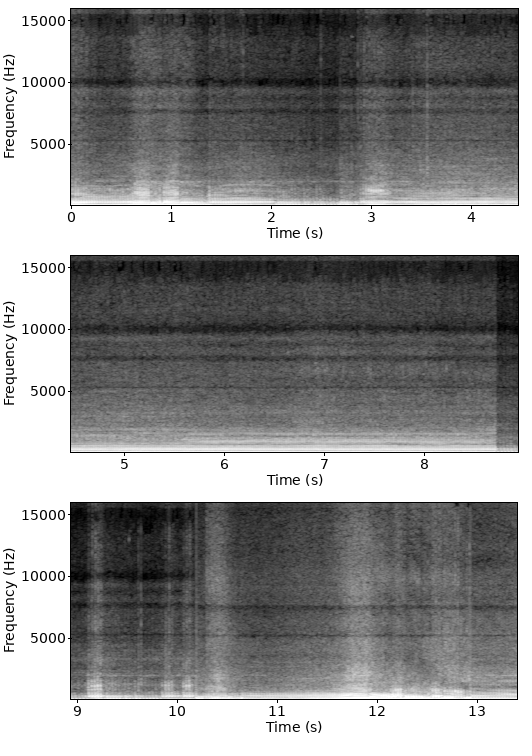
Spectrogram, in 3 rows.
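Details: Flood-repaired 2001 Polaris Sportsman 500 HO test ride, aftermarket muffler and modified clutching: even single-cylinder thump through throttle changes, no knocks; running, AWD working, fan cycling so cooling properly; primary clutch engagement delayed.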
